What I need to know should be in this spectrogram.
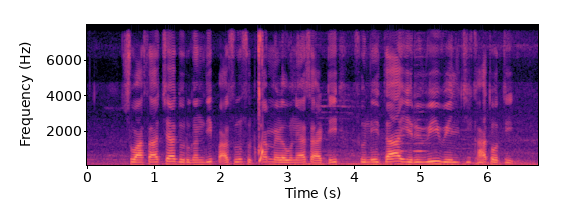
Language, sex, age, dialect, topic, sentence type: Marathi, male, 18-24, Standard Marathi, agriculture, statement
